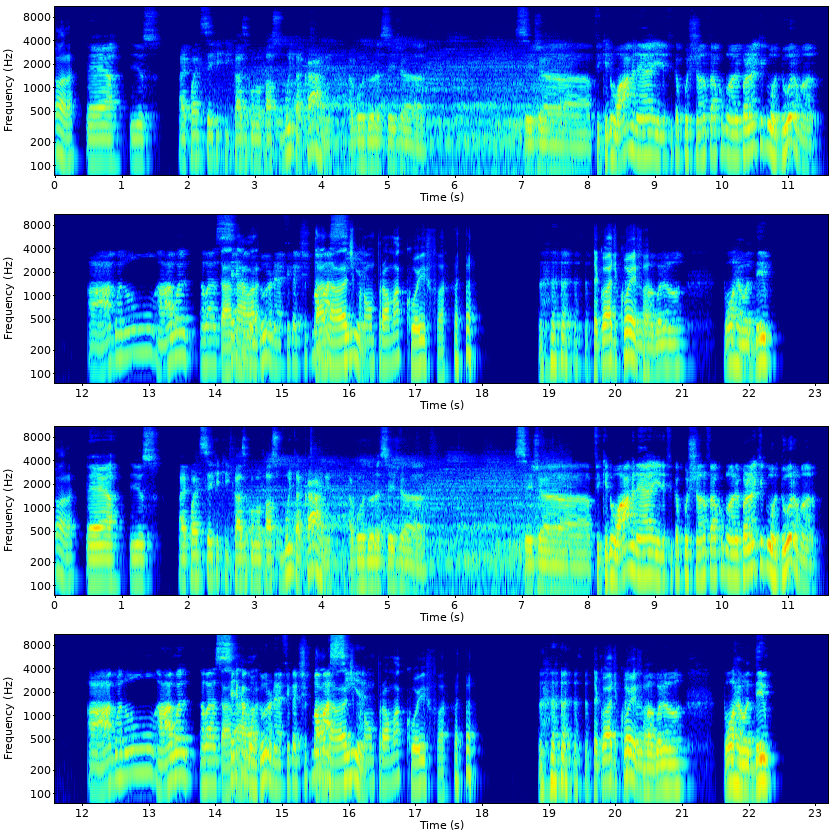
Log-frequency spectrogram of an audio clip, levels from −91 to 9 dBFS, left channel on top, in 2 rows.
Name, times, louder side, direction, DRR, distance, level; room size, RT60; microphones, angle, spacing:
voice 1, 0.5-1.5 1.9-5.6 6.9-11.4 12.1-16.3 18.8-19.6 20.1-21.1 21.6-22.3, right 5 dB, 80° right, 0.6 m, -32 dB
sound 1, 2.1-7.8, right 2 dB, 60° right, 1.4 m, -46 dB
voice 2, 14.1-14.7 15.5-17.9 19.7-20.5, left 1 dB, 15° left, 0.4 m, -32 dB
9.4 x 7.7 x 2.6 m
head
